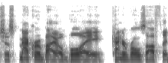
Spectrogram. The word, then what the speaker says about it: MacroBioBoi: That being said, no one can pronounce it because it looks like it's just macro bio. When everybody reads it for the first time, they say macro bio.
